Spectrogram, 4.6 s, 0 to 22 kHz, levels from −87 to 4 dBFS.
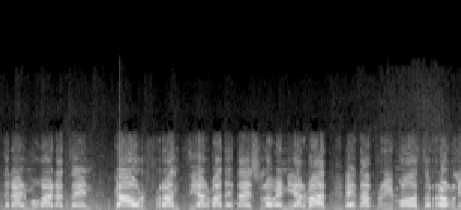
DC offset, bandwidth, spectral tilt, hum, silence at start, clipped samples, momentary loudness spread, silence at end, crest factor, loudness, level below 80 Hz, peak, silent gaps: under 0.1%; 8.6 kHz; -3 dB/octave; none; 0 s; under 0.1%; 5 LU; 0 s; 16 dB; -15 LUFS; -50 dBFS; 0 dBFS; none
